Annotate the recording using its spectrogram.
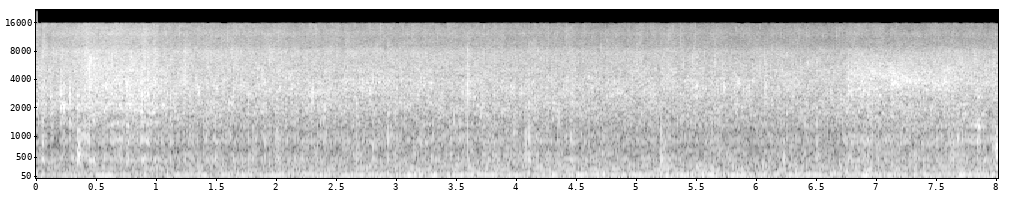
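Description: Sliced red onions frying in hot cooking oil in a pot, a steady sizzle that is loudest in the first second, just after they go in.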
